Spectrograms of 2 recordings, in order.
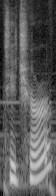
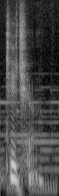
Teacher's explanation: Rhotics and Non Rhotic pronunciation as in AmE TeacheR vs BrE TEACHer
